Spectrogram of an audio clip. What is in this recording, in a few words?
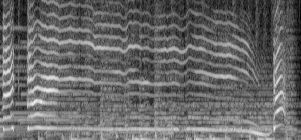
Victory, Worms speechbanks; Takanashi Kiara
